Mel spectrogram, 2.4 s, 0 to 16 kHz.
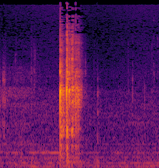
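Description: A brief clatter of sharp plastic clicks about a second in, from a Samsung Gravity SGH-T456 cell phone's battery and casing being handled as the phone is opened to get at the SIM card.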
